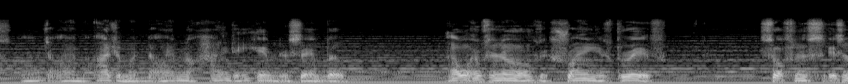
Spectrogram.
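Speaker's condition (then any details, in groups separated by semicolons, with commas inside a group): Stage 4 tongue cancer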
